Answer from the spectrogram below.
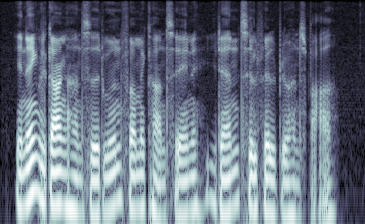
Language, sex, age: Danish, male, 21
